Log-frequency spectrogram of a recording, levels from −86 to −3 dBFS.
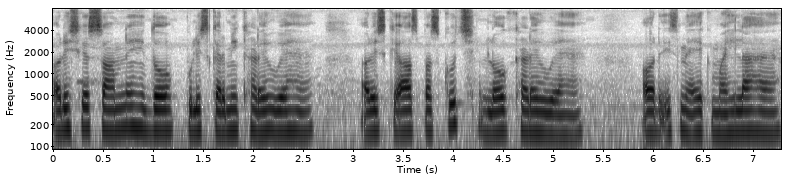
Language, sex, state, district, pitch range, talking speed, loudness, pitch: Hindi, male, Bihar, Jahanabad, 150-160 Hz, 200 wpm, -15 LUFS, 155 Hz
